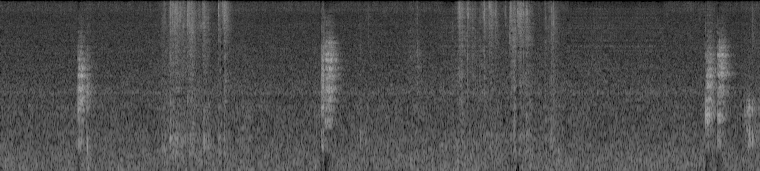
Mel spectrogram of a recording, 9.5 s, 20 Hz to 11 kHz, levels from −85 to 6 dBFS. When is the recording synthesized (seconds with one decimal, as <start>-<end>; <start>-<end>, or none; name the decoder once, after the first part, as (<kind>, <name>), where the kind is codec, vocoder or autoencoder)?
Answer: 5.5-6.1 (vocoder, WaveNeXt); 7.1-8.3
